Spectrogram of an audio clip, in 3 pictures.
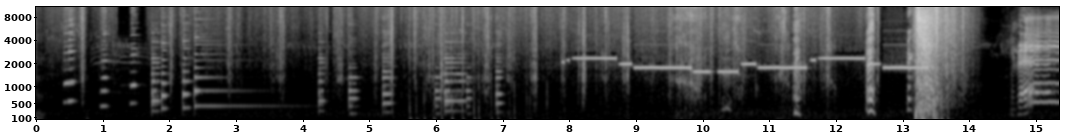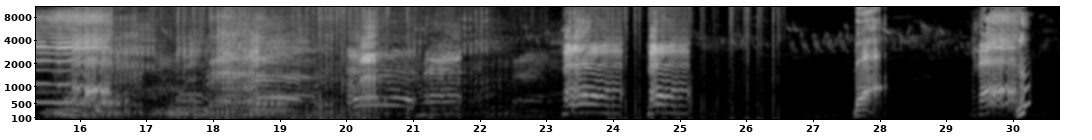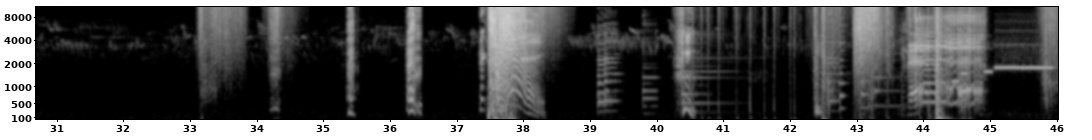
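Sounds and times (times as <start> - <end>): cartoon sheep bleating: 14.7 - 22.0, 43.7 - 45.0.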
